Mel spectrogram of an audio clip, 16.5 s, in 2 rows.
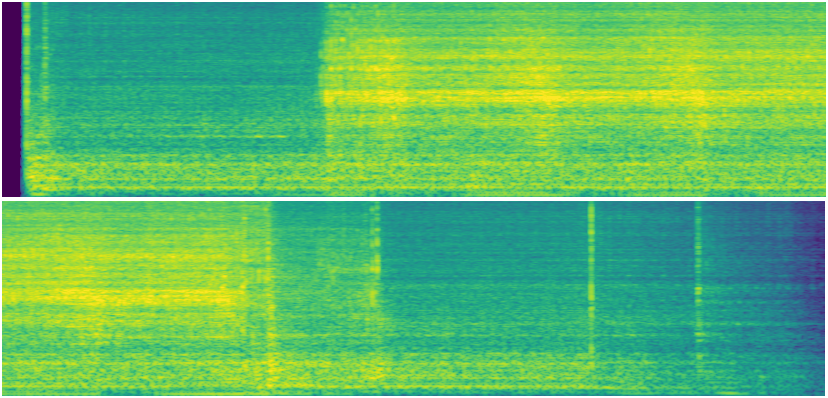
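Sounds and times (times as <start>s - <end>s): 
construction noise: 3.1s - 12.2s.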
